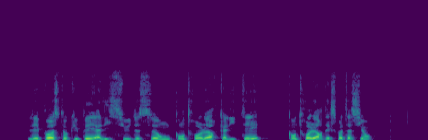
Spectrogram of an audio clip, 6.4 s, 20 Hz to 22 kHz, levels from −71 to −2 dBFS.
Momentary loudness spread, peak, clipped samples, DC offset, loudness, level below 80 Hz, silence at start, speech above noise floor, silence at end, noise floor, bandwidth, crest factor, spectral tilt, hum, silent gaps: 13 LU; -6 dBFS; under 0.1%; under 0.1%; -27 LUFS; -80 dBFS; 0.45 s; 48 dB; 0.9 s; -74 dBFS; 11 kHz; 20 dB; -6 dB/octave; none; none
